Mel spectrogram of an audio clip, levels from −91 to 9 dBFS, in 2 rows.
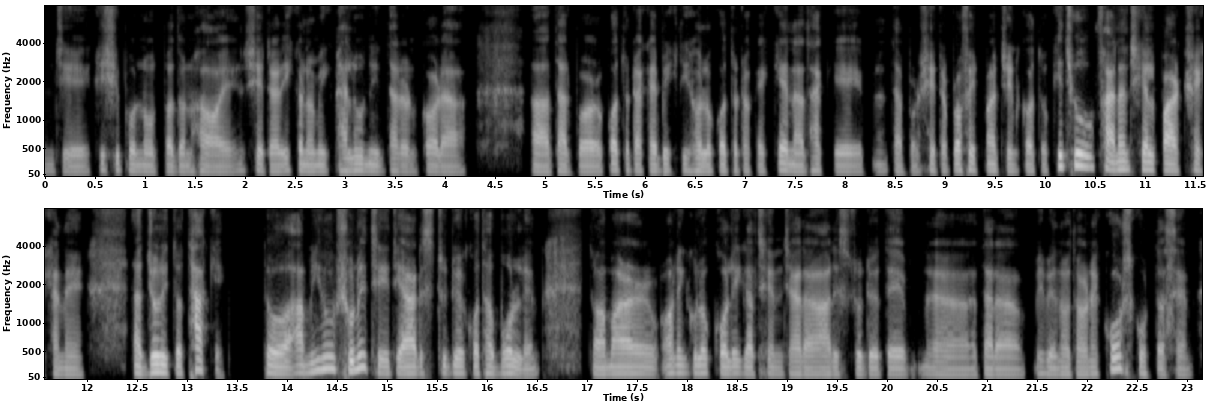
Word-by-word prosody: যে 105 -1 -6 0.2
কৃষি 130 0 -5
পণ্য 110 -2 -3
উৎপাদন 105 -1 -5
হয় 100 -2 -1 0.2
সেটার 105 -1 -1
ইকোনমিক 110 -2 -2
ভ্যালু 110 +2 -1
নির্ধারণ 105 -1 -4
করা। 100 -2 -1 0.9
আ - - +3 0.2
তারপর 100 -1 0 0.2
কত 120 - +1
টাকায় 110 0 0
বিক্রি 115 +1 -6
হলো? 105 -2 +1
কত 110 -2 -1
টাকায় 110 0 -7
কেনা 115 -4 +2
থাকে? 105 -2 -4 0.5
তারপর 95 -1 -6
সেটা 110 - -3
প্রফিট 120 0 +1
মার্জিন 110 -2 -1
কত? 110 - -2 0.2
কিছু 190 +2 +5 0.3
ফাইন্যান্সিয়াল 140 -1 +5
পার্টস 115 -2 +6
সেখানে 110 -3 -3 0.6
আ - - +6
জড়িত 140 -2 +8 0.2
থাকে। - - +3 0.5
তো - - +7 0.3
আমিও 160 +9 +3 0.2
শুনেছি 190 - +5
যে - - +2
আর্ 120 - +3
স্টুডিওর 125 -1 -1
কথা 125 +1 +1
বললেন। 105 -6 +2 0.5
তো - - -11
আমার 115 +1 +4 0.4
অনেকগুলো 130 0 +1
কলিগ 120 0 +2
আছেন 115 +1 -7
যারা 110 -1 0
আর্ 110 - -1
স্টুডিও 110 -1 -2
তে 105 - +1 0.4
আ - - -4 0.4
তারা 100 -1 0 0.3
বিভিন্ন 110 -2 -4
ধরনের 110 +2 -2
কোর্স 200 +1 +4
করতেছেন। 100 -2 -4
110 Hz, 145 wpm, -24 LUFS, 105-125 Hz, 0.9 s, জড়িত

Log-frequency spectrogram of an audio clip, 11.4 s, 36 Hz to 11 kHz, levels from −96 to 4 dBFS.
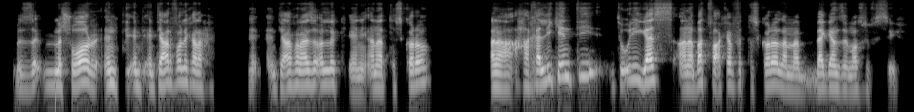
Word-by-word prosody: بالظ 120 +2 -8
مشوار، 145 +3 +3
أنتِ 150 0 -3
أنتِ 145 -1 -7
أنتِ 135 -2 -4
عارفة 165 -1 +5
أقُول 170 +1 0
لِك 165 -2 -4
علي 140 -2 +4
ح - - -18 0.4
أ - - -10 0.2
أنتِ - - -9
عارفة 145 - +2
أنا 145 - +4
عايز 150 +1 +3
أقُول 155 0 -1
لِك 155 0 -7
يعني 110 +1 -6
أنا 130 +1 +2
التذكرة 145 +5 -1 0.8
أنا - - +7
هأخلّيكِ 165 +7 0
أنتِ 215 0 -2 0.5
تقولِي، 195 - -5
guess، 175 +2 +3
أنا 130 - +4
بادفع 160 +5 +3
كام 150 - -3
في 150 - -15
التذكرة 145 0 0
لمّا 125 -5 0
بآجي 130 +3 0
أنزل 125 -2 -2
مصر 120 +1 -7
في - - -30
الصيف؟ - - -16
145 Hz, 190 wpm, -24 LUFS, 130-165 Hz, 0.8 s, أنا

